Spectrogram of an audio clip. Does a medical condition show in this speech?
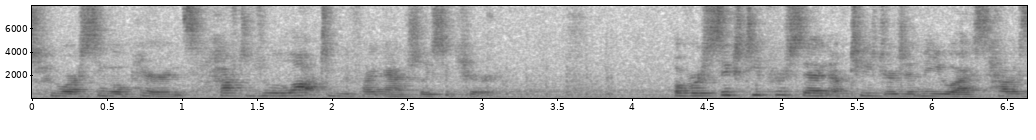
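No.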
